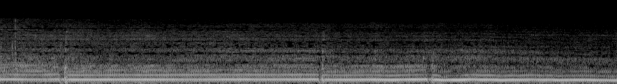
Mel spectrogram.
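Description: Daihatsu Terios engine revving hard and held at high revs under load as it climbs a muddy slope, a steady high-pitched drone that dips briefly three times.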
